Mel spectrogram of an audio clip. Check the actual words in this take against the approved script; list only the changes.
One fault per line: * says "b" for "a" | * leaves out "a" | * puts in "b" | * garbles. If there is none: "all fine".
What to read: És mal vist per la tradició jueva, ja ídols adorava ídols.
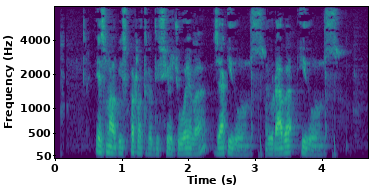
all fine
